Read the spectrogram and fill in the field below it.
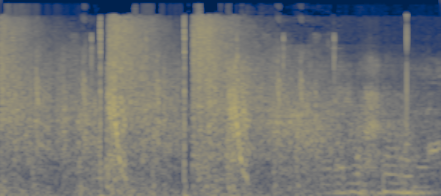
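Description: Gunfire from a Ukrainian first-person shooter video game, a few sharp shots cracking out over a busy background of game noise, with a voice talking faintly underneath.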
